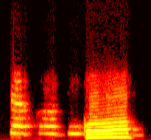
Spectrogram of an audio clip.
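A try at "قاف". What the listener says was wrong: এটা কফ বলছেন, এটা কফ নয়, এটা কাফ কাফ।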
